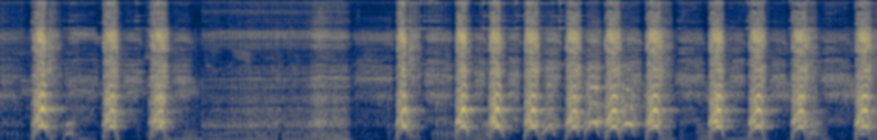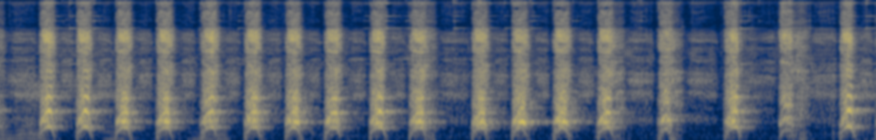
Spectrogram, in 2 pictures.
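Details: Aggressive Bakharwal dog barking while its ear and tail hair is cut: rapid, harsh barks repeated more than twice a second in long runs, with a brief pause near the start.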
